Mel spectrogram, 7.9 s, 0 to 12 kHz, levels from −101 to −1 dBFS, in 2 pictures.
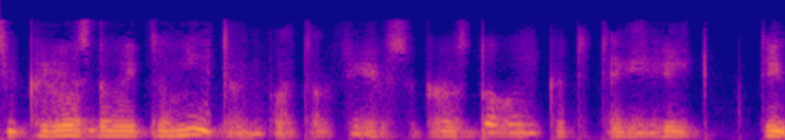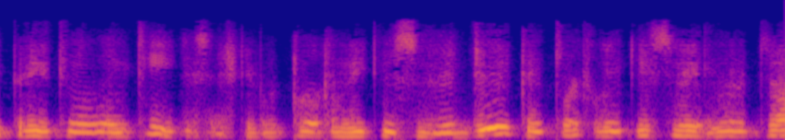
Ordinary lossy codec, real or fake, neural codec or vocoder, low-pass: MP3, 32 kbps; fake; codec, 16 kHz, 0.5 kbps, FreqCodec, smaller model; 7.2 kHz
